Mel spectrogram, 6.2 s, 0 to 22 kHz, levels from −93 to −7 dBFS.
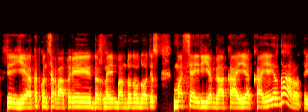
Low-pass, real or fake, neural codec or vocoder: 7.2 kHz; real; none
